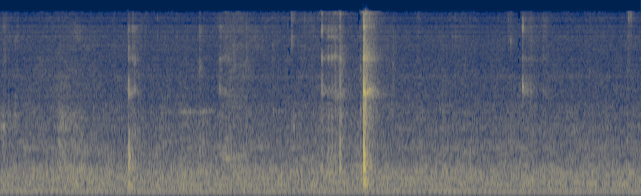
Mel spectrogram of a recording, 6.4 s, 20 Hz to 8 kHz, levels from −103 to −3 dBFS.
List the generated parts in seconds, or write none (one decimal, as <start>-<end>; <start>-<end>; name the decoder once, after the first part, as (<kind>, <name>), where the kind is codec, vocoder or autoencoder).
0.0-6.4 (autoencoder, DAC-VAE)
